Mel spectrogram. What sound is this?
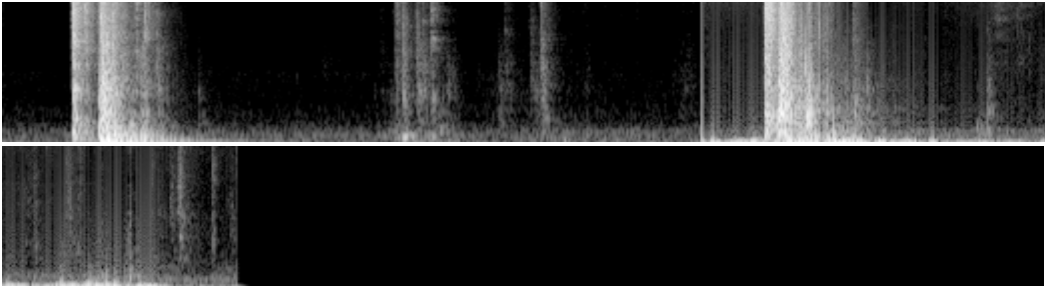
recording of a heavy door closing
door-slam, door, slam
